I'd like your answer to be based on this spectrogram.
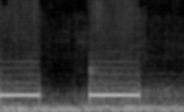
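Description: A telephone busy tone sounds after a hung-up call: two identical steady beeps, each about half a second long, separated by a short gap, clear over faint background hum.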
